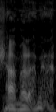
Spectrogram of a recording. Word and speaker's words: Shyamalan: Shyamalan. Racist. Shyamalan.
